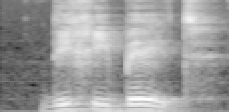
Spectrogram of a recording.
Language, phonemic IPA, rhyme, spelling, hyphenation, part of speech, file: Dutch, /ˌdi.ɣiˈbeːt/, -eːt, digibeet, di‧gi‧beet, noun / adjective, Nl-digibeet.ogg
- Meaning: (noun) a person who is computer illiterate; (adjective) computer illiterate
